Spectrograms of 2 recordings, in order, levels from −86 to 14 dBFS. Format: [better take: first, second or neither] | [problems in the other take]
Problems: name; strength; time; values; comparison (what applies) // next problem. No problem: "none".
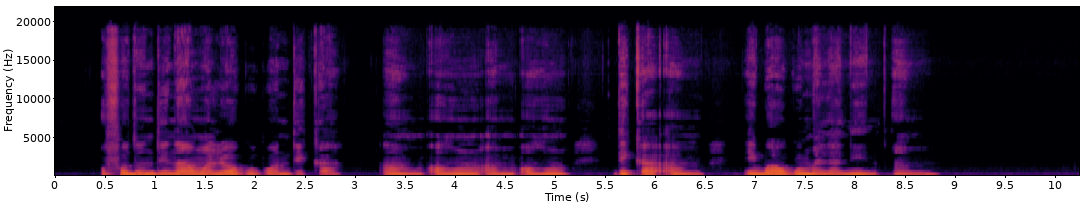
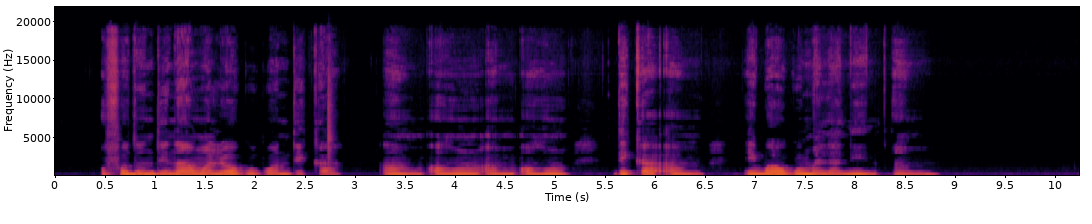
first | background sound (Hi-hat); 20 dB below the speech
